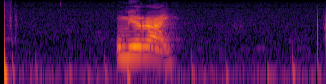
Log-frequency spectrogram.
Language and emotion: Russian, angry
